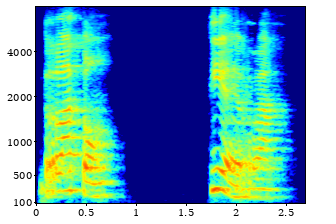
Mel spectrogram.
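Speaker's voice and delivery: "Ratón" con r vibrante; "tierra" con rr marcada; r fuerte. Shown as a demonstration. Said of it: "es una R fuerte". (r vibrante en "Ratón")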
